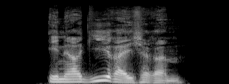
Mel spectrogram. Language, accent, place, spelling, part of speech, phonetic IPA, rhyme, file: German, Germany, Berlin, energiereicherem, adjective, [enɛʁˈɡiːˌʁaɪ̯çəʁəm], -iːʁaɪ̯çəʁəm, De-energiereicherem.ogg
- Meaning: strong dative masculine/neuter singular comparative degree of energiereich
